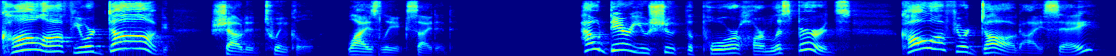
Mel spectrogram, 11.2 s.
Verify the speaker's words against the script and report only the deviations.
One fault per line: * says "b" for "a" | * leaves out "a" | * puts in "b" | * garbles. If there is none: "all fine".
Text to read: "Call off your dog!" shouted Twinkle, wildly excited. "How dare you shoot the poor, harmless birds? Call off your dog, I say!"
* says "wisely" for "wildly"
